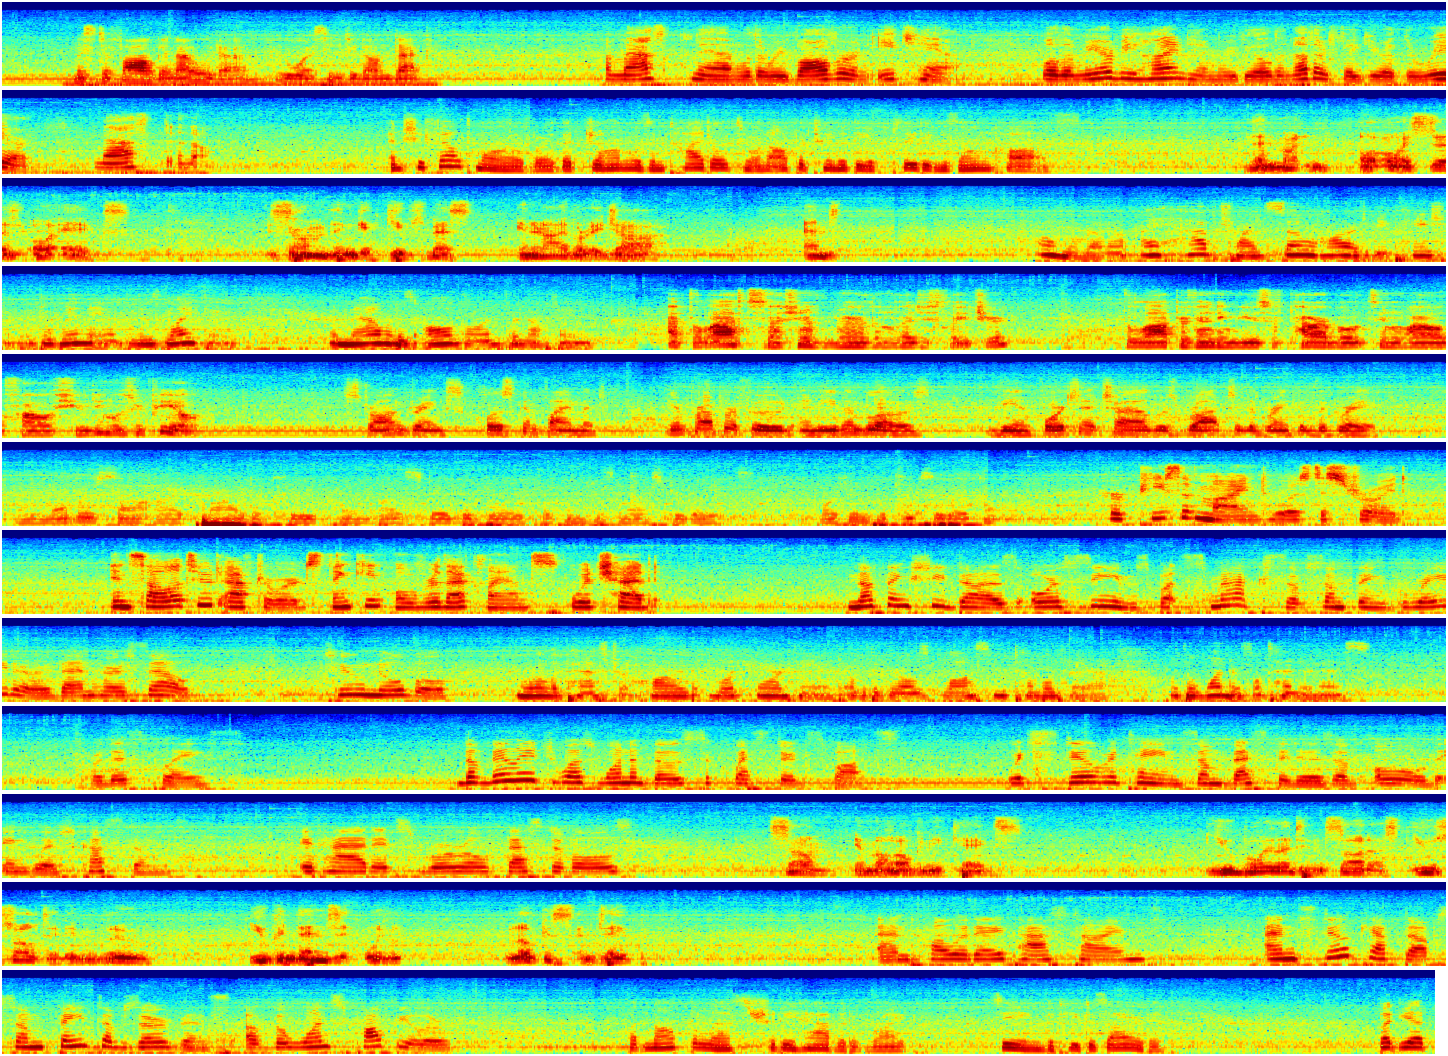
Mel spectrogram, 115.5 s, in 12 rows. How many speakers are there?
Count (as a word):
ten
